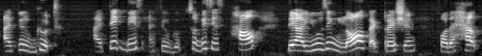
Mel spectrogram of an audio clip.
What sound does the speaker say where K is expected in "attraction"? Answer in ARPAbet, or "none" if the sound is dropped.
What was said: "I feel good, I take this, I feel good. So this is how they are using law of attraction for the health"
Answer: none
